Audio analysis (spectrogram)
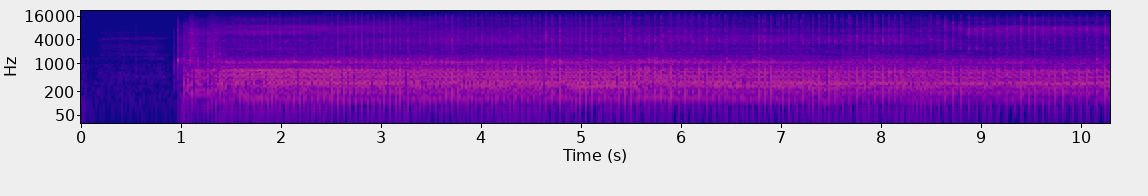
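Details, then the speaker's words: Echo SRM-2620T two-stroke string trimmer after cleaning the clogged spark arrester screen and reinstalling it: fires after a second and holds a crisp, steady buzz, even firing, strong exhaust; running properly, problem fixed. "definitely feel the exhaust now so yeah absolutely fixed our problem so just a simple screen exhaust screen cleaning or a spark arrestor screen as they're also known"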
